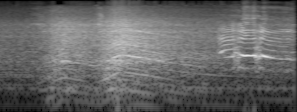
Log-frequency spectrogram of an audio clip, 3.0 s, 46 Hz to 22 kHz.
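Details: 1992 Pontiac Trans Am convertible with 350 TPI V8, just started and running; a couple of throttle blips rise and fall smoothly with no misses, knocks or rattles, healthy revving.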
